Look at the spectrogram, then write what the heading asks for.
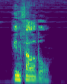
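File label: "infallible", Australian English; pronunciations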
